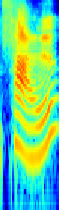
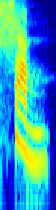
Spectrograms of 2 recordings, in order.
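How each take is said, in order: First: The word ends with an l sound. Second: The word ends with an m sound. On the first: The speaker calls it wrong. "bukan sal" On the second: The speaker calls it right. "tapi sam"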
